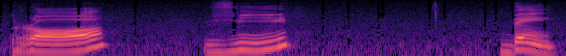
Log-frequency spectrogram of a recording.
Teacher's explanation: ela é a palavra cuja penúltima sílaba é forte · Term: paroxítona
